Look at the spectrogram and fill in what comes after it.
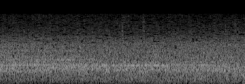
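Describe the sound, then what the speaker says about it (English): Steady rain falls over an outdoor football game, a continuous broadband hiss with no breaks and no voices, even and fairly loud throughout. "The rain set to continue as we are underway in the second half."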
